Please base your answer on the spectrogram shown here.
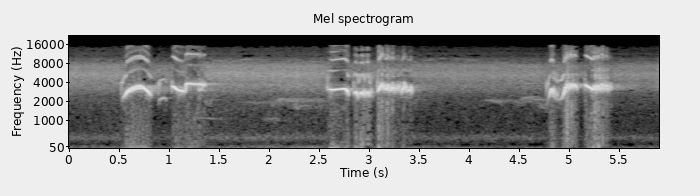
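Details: Wild golden flycatcher feeding its chicks: three bursts of high whistled notes, each starting with an upslurred whistle followed by quick chirps, about two seconds apart, over a steady high hiss.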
